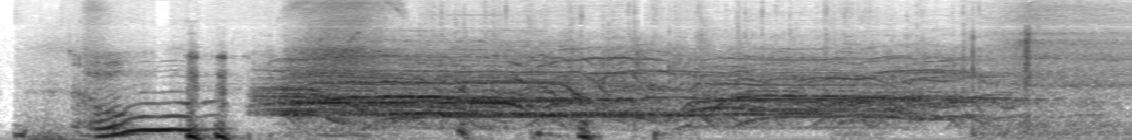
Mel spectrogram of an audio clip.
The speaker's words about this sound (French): C'est Poparazzi. Ah, la foule en délire.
